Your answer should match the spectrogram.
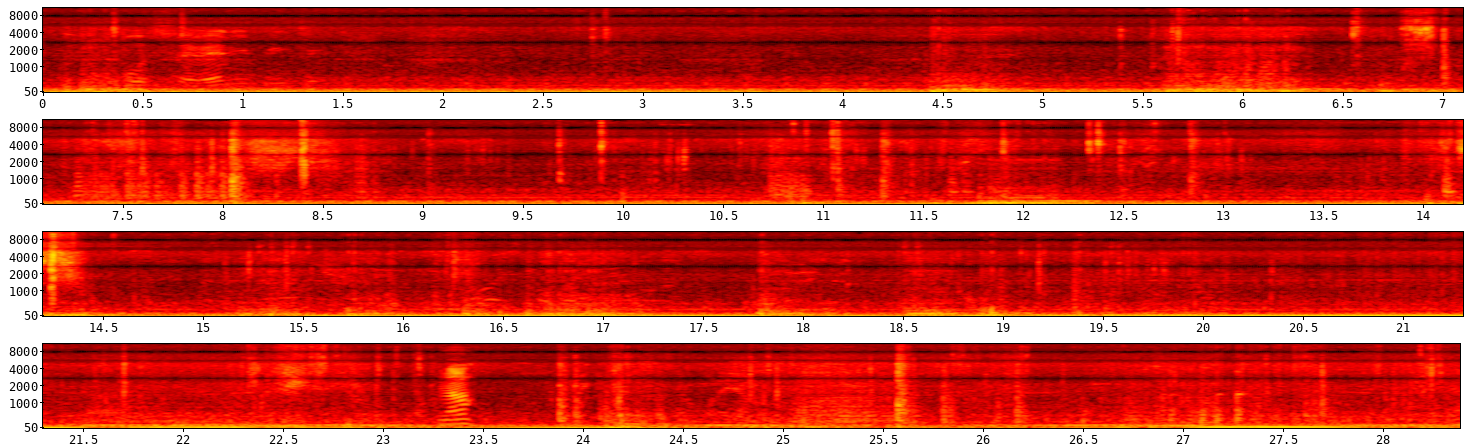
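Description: Jeep Cherokee XJ's engine running at low speed with a steady low rumble as the Jeep crawls up a rock ledge, with occasional sharp knocks.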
